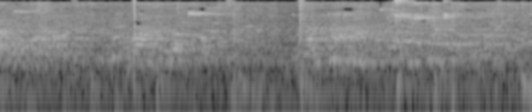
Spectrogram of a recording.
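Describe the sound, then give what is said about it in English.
Basketball being dribbled on a court during a game, with a few sharp bounces over steady crowd noise. “Jalen Johnson on the dribble.”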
